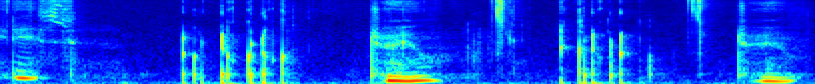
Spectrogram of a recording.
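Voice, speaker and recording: An English woman from Yorkshire whispering softly in an ASMR Q&A, teasingly repeating her questions. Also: sits low, animated, very slow, breathy edge. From England, Yorkshire. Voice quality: soft unvoiced whisper. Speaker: ASMR creator.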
